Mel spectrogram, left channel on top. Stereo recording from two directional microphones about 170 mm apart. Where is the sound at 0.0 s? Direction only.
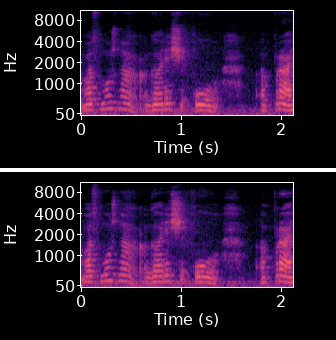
25° right (ahead or behind).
